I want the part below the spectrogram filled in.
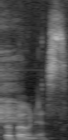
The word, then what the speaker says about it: Babonis: Very close. Babonis.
